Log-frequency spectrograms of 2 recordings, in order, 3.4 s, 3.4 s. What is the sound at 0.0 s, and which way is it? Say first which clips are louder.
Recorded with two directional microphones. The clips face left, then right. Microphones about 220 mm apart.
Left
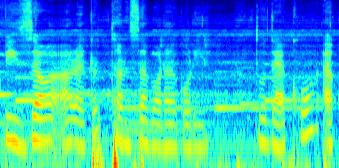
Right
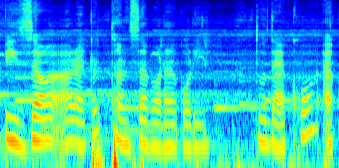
Speech: right 3 dB; 40° right (ahead or behind).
